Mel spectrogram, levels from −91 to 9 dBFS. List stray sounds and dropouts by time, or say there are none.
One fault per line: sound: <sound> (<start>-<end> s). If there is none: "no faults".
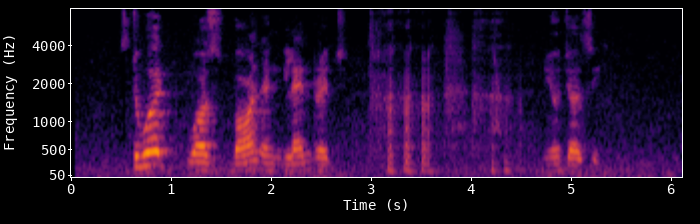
sound: laugh (3.0-4.5 s)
